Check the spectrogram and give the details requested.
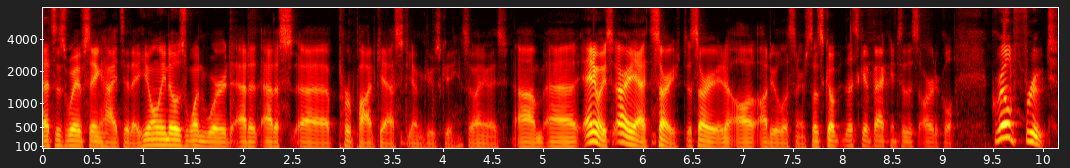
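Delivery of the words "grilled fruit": loud, pitched-up, angry outburst. Reading out a heading from an article, sounding mad. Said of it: "why did I say that like I was so mad?".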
